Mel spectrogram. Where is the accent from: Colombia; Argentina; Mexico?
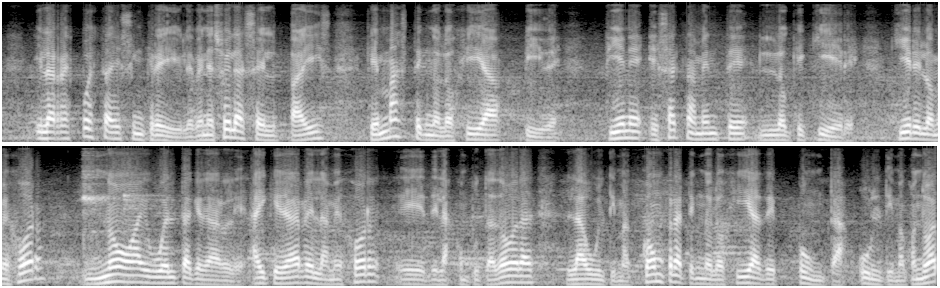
Argentina; Estás hablando de la planta que está justamente en mi país, en Argentina.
